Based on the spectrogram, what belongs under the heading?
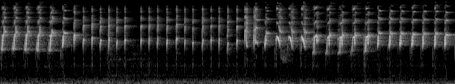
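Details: Long, rapid lovebird chatter meant to prompt other lovebirds to sing, with shrill ticking notes pouring out almost three per second, breaking briefly once, then resuming louder and higher.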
